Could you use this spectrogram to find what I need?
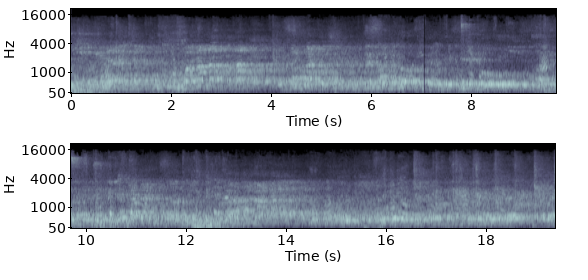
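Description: A futsal ball is kicked across the court.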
